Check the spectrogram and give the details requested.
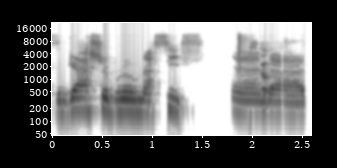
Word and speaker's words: Gasherbrum: Now, this painting, I'm not going to try to pronounce the name of it. Gasherbrum.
